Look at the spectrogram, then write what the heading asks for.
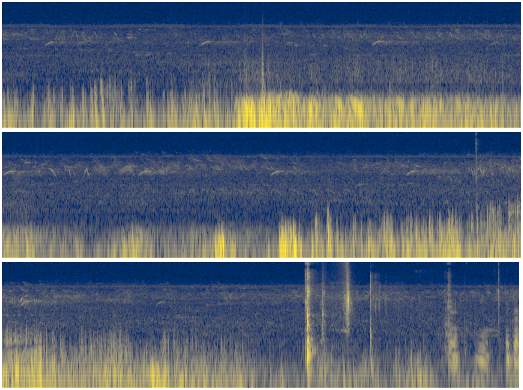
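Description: An arrow fitted with Blazer vanes is shot downrange outdoors. Low wind-like rumble and rustling run throughout, with a few sharp snaps and impacts clustered near the end.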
